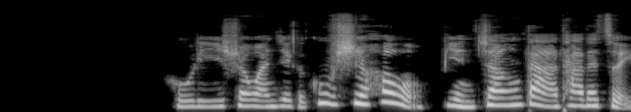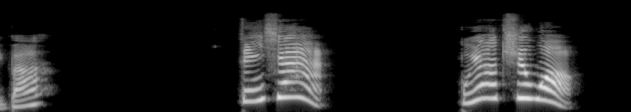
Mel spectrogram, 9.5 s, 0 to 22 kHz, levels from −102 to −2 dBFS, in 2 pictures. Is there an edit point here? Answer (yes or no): no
